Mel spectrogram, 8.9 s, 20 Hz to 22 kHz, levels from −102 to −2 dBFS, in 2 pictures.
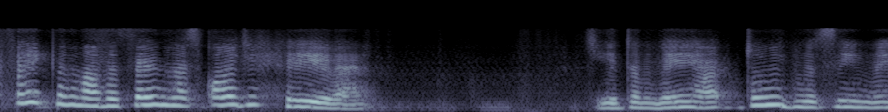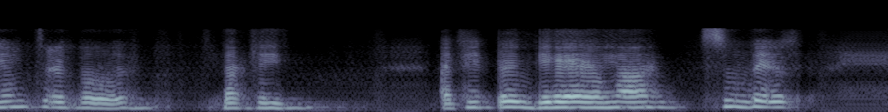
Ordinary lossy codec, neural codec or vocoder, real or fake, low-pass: none; codec, 16 kHz, 0.5 kbps, FreqCodec, smaller model; fake; none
